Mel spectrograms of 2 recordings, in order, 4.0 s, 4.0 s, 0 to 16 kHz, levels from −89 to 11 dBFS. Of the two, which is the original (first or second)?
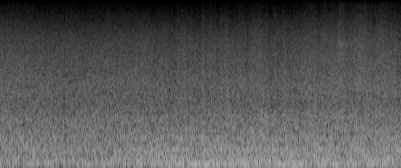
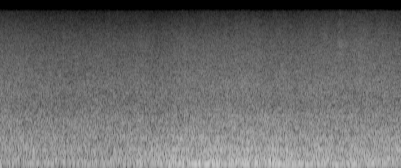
second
